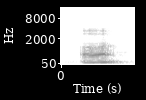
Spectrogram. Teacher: अर्धविवृत, मुख आधा खुलना, मुख आधा खुलेगा।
